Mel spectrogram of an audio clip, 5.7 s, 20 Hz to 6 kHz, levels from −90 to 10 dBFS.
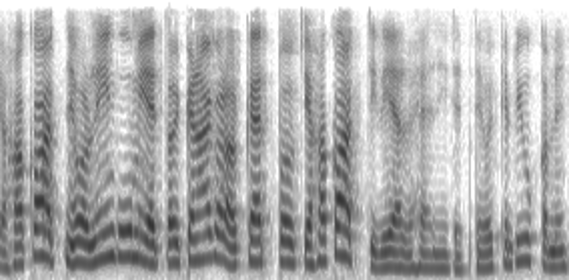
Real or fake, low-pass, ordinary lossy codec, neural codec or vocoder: fake; 5.4 kHz; AAC, 32 kbps; autoencoder, 48 kHz, 32 numbers a frame, DAC-VAE, trained on Japanese speech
